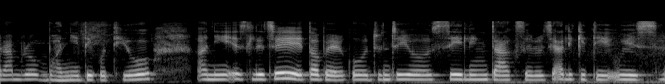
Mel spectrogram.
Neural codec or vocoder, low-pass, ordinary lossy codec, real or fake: none; none; none; real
